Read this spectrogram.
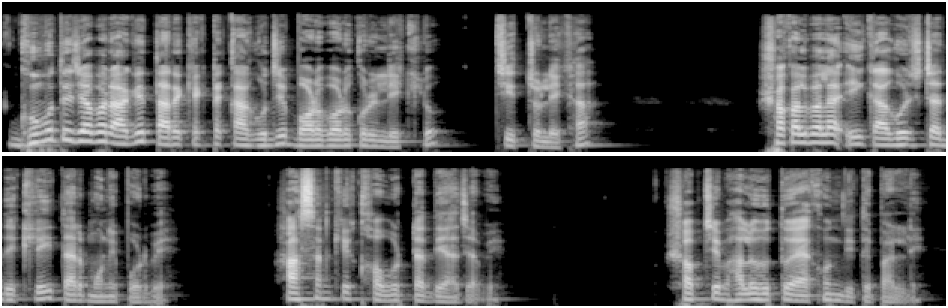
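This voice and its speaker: A man's voice: medium pitch, expressive, moderate pace. A man reading fiction aloud as a story narrator in scripted audiobook narration.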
